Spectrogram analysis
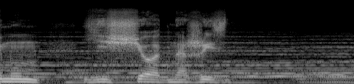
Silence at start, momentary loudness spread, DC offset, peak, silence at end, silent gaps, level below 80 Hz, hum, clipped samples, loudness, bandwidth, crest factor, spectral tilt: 0 s; 17 LU; 0.1%; -6 dBFS; 0 s; none; -54 dBFS; none; under 0.1%; -22 LUFS; 15 kHz; 18 dB; -3 dB/octave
